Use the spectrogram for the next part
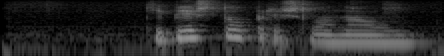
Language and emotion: Russian, neutral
